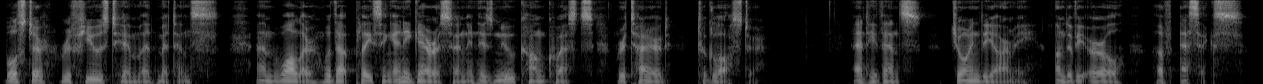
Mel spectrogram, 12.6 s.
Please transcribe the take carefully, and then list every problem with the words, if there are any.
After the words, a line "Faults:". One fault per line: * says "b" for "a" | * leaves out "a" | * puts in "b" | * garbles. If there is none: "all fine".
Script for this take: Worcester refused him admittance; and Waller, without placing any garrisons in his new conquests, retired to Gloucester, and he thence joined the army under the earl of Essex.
Worcester refused him admittance; and Waller, without placing any garrison in his new conquests, retired to Gloucester, and he thence joined the army under the earl of Essex.
Faults:
* says "garrison" for "garrisons"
